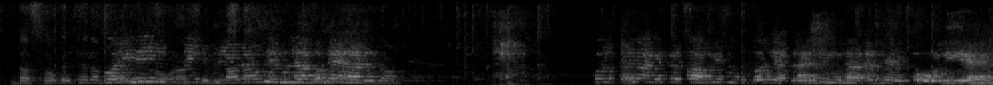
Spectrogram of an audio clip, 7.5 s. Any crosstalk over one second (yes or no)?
yes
